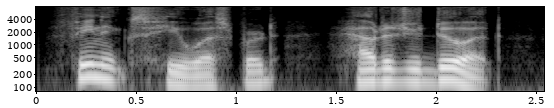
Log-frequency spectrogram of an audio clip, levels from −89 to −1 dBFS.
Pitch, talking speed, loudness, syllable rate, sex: 125 Hz, 190 wpm, -18 LUFS, 5.8 syllables/s, male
